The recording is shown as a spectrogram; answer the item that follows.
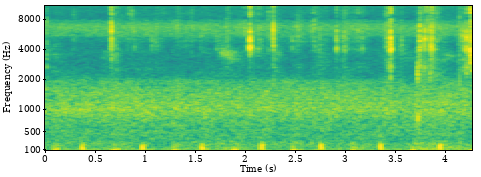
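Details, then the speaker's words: Steady, muffled low thumps of an adult woman's heartbeat picked up by a camera held against her chest, with faint handling clicks. "you can probably hear a heartbeat and when i first saw this i thought it was some edgar allen poe but i realized it was because i was holding the camera between my boobs"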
